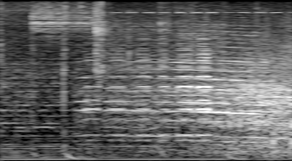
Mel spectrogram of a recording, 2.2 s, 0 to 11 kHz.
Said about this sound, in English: Yeah, the horns are still honking by passing drivers here at the Ford Michigan Assembly Plant in Wayne on Michigan Avenue, just east of 275.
